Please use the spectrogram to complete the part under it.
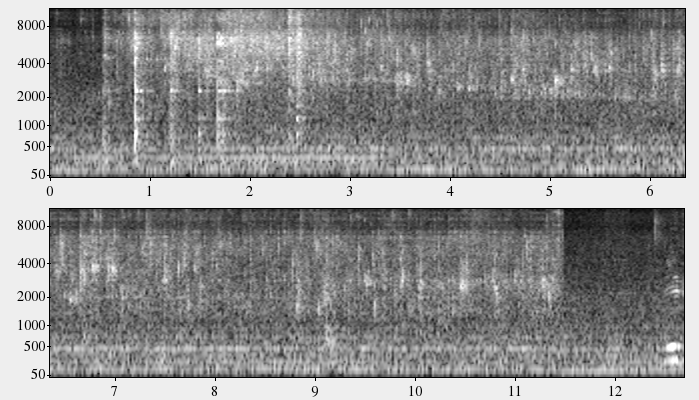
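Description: Bay leaves and dried red chilies dropped into hot oil for a Bengali parwal dish, a steady sizzle and frying hiss with stirring scrapes and a few sharp spits near the start, lasting about twelve seconds.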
